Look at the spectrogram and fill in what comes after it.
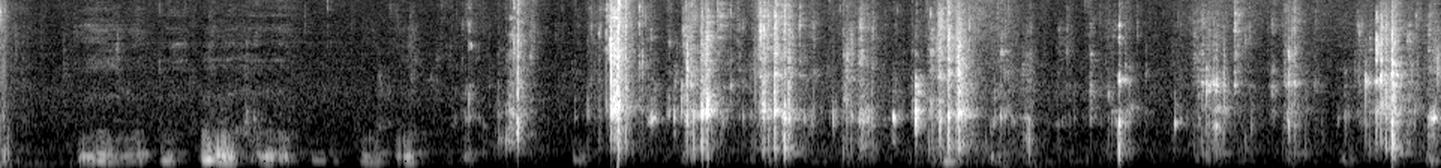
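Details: Pit bull eating raw meat indoors: a soft low murmur for the first three seconds, then a run of wet, crunching bites and smacks that come in uneven bursts.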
